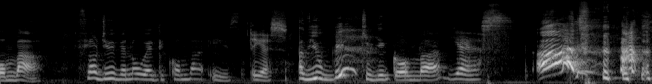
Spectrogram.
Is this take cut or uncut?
uncut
